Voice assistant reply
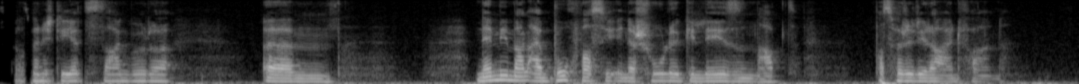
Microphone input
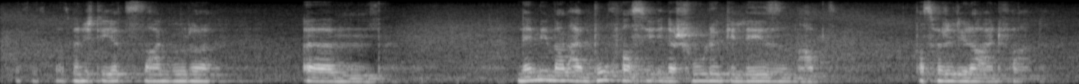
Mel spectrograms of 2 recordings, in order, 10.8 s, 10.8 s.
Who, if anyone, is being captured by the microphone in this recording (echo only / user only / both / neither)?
echo only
